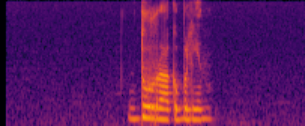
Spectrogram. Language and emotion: Russian, angry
